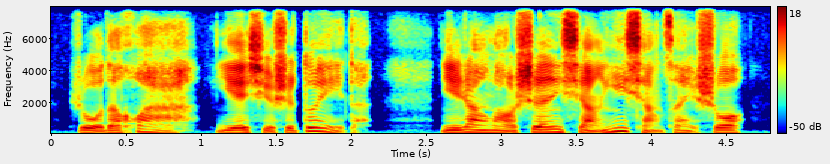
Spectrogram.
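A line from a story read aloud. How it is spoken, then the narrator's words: Old woman soft sigh. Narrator (Chinese): 太皇太后受到了感染，轻叹一声说道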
